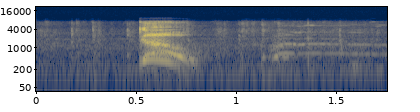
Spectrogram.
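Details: Greta, a Giant Schnauzer, excited as temperatures drop and snow is on its way, lets out one sharp harmonic bark that arches and falls in pitch. A faint steady tonal hum follows in a quiet room.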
